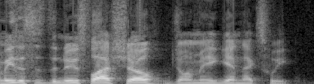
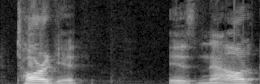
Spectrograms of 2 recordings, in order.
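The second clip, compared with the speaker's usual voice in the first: ordinary talk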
